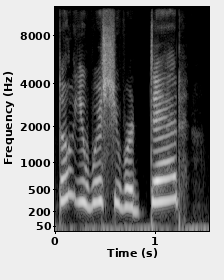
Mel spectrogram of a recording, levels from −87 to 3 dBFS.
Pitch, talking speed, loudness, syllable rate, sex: 310 Hz, 235 wpm, -18 LUFS, 5.8 syllables/s, female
